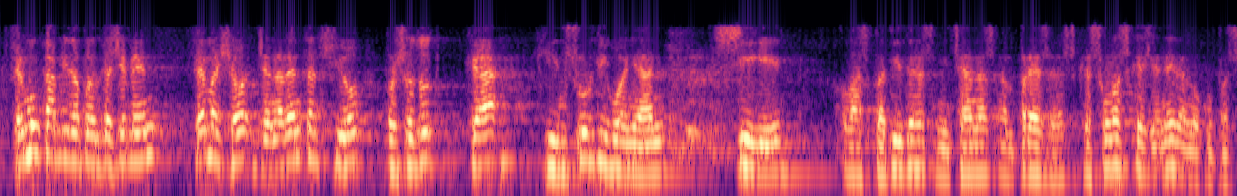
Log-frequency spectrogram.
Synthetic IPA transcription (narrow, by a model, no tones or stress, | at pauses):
fɛmuŋkambiðəplənt̪əʒəmen | fɛməʃɔʒənəɾɛmt̪ənsiopɾɔsoβət̪ot̪ | kəkinsuɾt̪̬iɣwəɲansiɣi | ləspət̪it̪əzmit͡ʃanəzəmpɾɛzəskəsonləskəʒəneɾənukupəs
